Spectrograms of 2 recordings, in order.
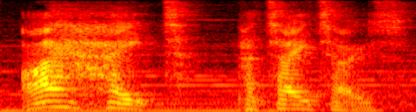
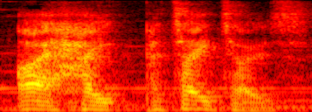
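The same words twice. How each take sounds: First: The words are said separately and carefully. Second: The words are linked together smoothly.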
